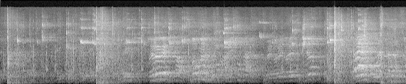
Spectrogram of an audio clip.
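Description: Volleyball rally in an echoing sports hall: the ball is struck with a few sharp smacks, about four over the stretch, two of them close together near the end, while players call and shout to each other.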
